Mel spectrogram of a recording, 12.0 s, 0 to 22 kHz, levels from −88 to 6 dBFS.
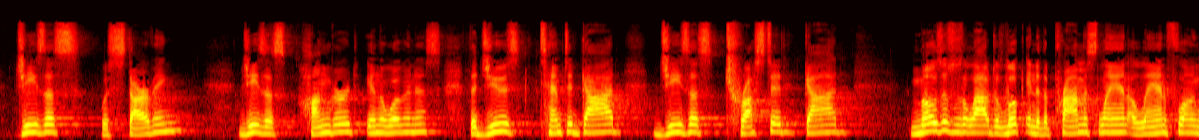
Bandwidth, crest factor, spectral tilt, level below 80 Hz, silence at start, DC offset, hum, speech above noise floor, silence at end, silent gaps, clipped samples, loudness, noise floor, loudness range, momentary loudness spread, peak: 12.5 kHz; 20 dB; -5.5 dB/octave; -68 dBFS; 0.2 s; under 0.1%; none; 34 dB; 0 s; none; under 0.1%; -24 LUFS; -57 dBFS; 3 LU; 11 LU; -4 dBFS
